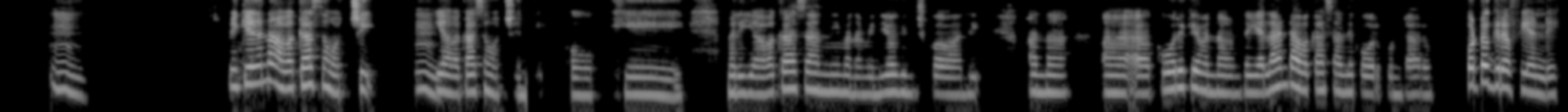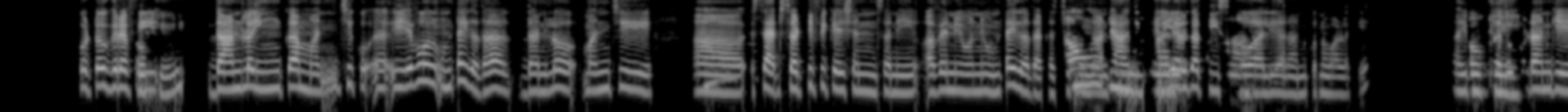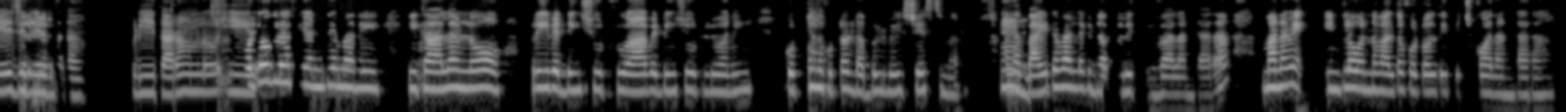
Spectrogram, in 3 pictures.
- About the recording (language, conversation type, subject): Telugu, podcast, పని, వ్యక్తిగత జీవితం రెండింటిని సమతుల్యం చేసుకుంటూ మీ హాబీకి సమయం ఎలా దొరకబెట్టుకుంటారు?
- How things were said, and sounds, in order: other background noise; in English: "ఫోటోగ్రఫీ"; in English: "ఫోటోగ్రఫీ"; "దాంట్లో" said as "దాండ్లో"; in English: "సర్టిఫికేషన్స్"; in English: "కెరియర్‌గా"; in English: "కెరియర్"; in English: "ఏజ్"; in English: "ఫోటోగ్రఫీ"; in English: "ప్రీ వెడ్డింగ్"; in English: "వెడ్డింగ్"; in English: "వేస్ట్"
